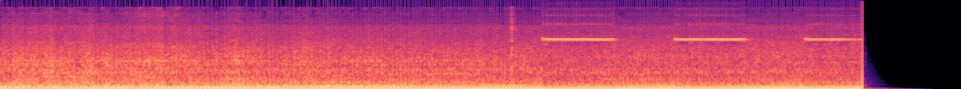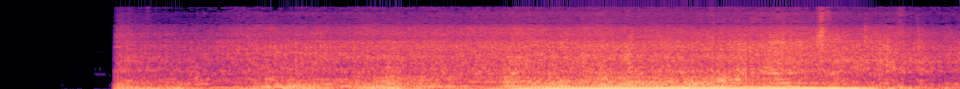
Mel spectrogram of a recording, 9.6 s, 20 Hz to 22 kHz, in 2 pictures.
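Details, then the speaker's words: Mahindra Classic 4x4 Jeep, kept near stock, diesel started after glow-plug light goes out: deep steady diesel rumble with even firing, then free revs rising and settling cleanly, no knocks; normal running. "Okay, അപ്പോൾ അത് crank ആകും. Start ചെയ്യാം. ഇതാണ് ഇതിൻ്റെ engine sound."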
